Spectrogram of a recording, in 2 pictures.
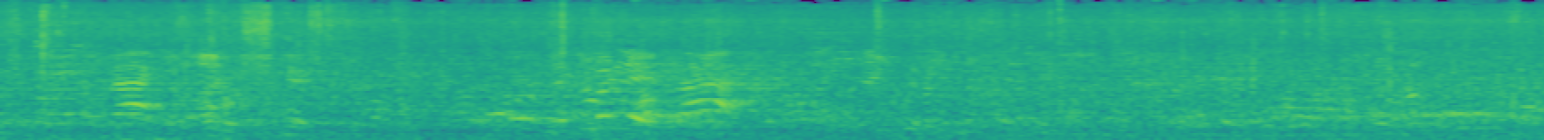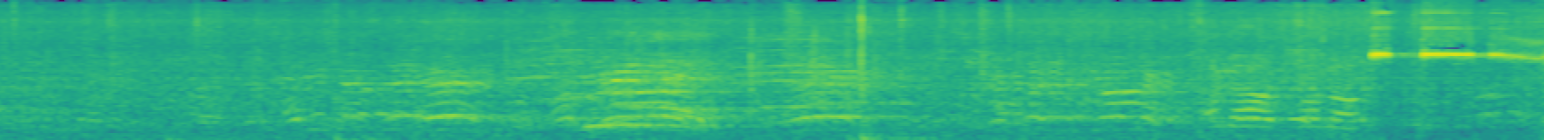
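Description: Players splash and churn the water.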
